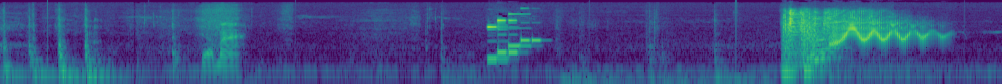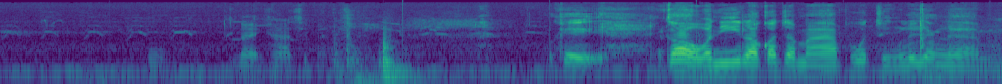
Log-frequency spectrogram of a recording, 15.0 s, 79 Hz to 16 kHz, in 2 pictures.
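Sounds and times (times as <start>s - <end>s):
short electronic beeps: 3.7s - 4.2s
wobbling cartoon boing: 5.9s - 7.2s.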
